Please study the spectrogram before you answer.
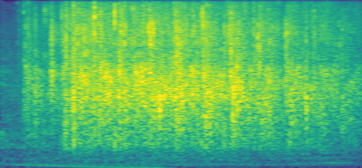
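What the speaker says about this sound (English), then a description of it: "Please give them a round of applause." Audience applause for two high school debate teams at the close of a debate, a steady dense clapping that swells quickly and holds for several seconds before easing slightly.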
